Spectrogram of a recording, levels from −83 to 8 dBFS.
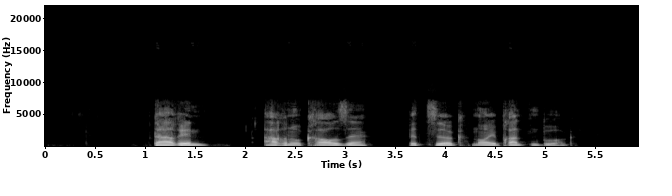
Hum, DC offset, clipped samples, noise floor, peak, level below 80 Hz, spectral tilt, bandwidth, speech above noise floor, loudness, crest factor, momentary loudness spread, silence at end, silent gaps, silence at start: none; under 0.1%; under 0.1%; -86 dBFS; -2 dBFS; -62 dBFS; -8.5 dB/octave; 7.2 kHz; 68 dB; -20 LUFS; 18 dB; 14 LU; 0.75 s; none; 1.1 s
